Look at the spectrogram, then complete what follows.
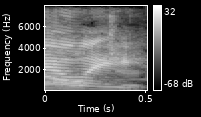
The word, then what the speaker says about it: Gelly: hi, hi, Verity and No, Gelly. no, hard G.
